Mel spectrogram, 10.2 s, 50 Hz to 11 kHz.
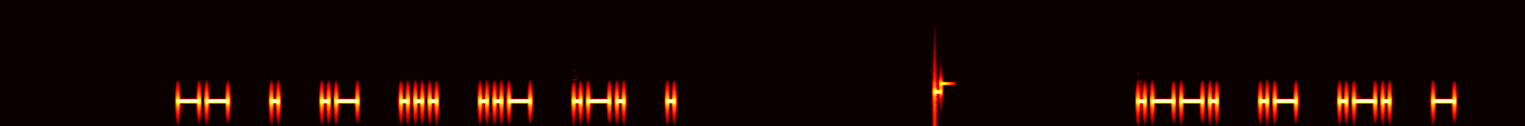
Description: Morse code, heard as a keyed tone, about 25 wpm, spaced as for 18 wpm, 700 Hz. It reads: MEASURE PART
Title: 2x Character Spacing - Top 500 Words - 25wpm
